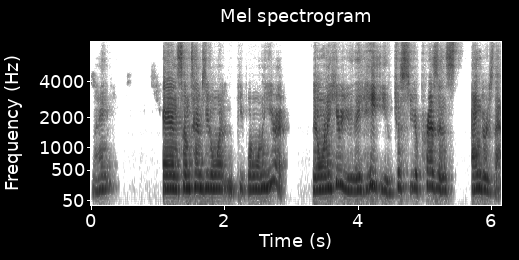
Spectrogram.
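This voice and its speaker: Words rush out at a very fast pace. Background music accompanies them. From Mexico. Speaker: reading group participant. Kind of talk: group discussion. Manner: animated.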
